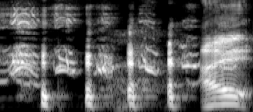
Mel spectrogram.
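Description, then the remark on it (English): A quick run of four or five sharp coughs in rapid succession, ending with a longer, rougher voiced cough; it may be a person imitating coughing. “Cough, cough, cough. There you go. That's the sound.”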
